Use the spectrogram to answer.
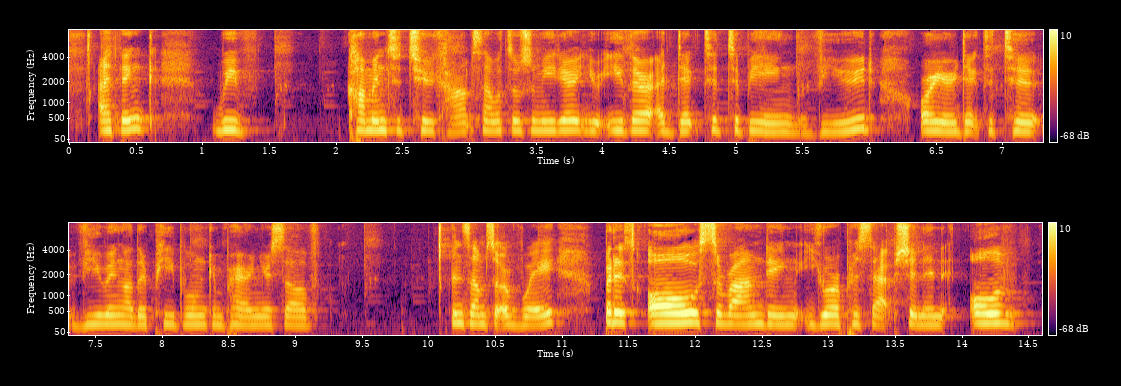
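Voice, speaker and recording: Music plays behind a woman's voice. She is medium-pitched and speaks with monotone, flat intonation. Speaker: podcast host. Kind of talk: solo podcast monologue. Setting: filmed podcast. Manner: fast.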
